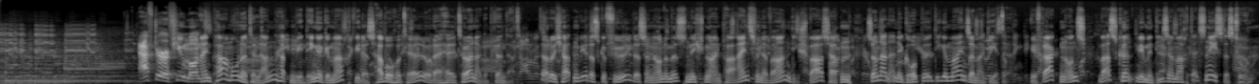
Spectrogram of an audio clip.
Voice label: Voice Over

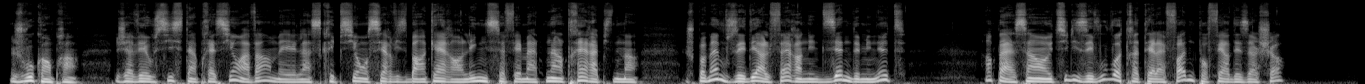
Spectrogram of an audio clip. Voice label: Podcast; HSBC

